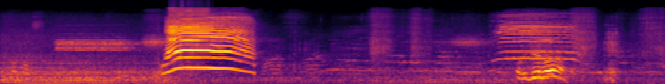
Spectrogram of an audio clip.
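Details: Goat kid bleating while being castrated: two loud, high, strained bleats, the first long and slightly falling, the second shorter and wavering, with quieter voices and handling noise between them.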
